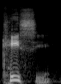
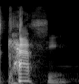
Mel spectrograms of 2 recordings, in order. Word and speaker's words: Cassie: It's not Casey. It's Cassie. Cassie. Cassia. Cass. Silent S. Cass.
